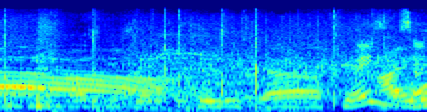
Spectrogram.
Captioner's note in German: Trommelwirbel; Applaus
